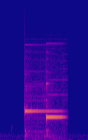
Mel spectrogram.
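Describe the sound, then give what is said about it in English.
A two-note doorbell chimes loudly, a higher ding followed by a lower dong, each tone ringing out clearly before cutting off, with no voices. “Guy answers the door.”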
